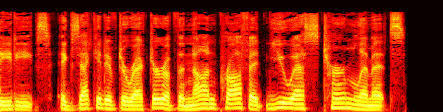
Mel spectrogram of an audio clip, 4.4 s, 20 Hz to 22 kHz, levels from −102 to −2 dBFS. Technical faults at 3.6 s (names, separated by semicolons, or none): none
